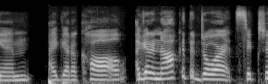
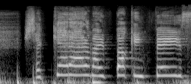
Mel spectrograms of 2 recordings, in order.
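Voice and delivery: put-on full-lungs scream, much higher; 11 semitones higher than usual. Speaker acts out a woman yelling at friends trying to talk to her, retelling a full-lungs scream. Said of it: "she's screaming at the top of her lungs".

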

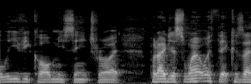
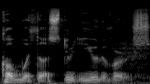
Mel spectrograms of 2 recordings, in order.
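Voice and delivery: cheesy, deep, pitched-down trance-sample voice; 4 semitones lower, 8 dB quieter than usual. Describing hard style trance music, imitating a cheesy down-pitched voice. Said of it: "cheesy, uh, down-pitched voice".

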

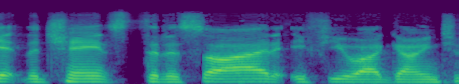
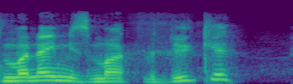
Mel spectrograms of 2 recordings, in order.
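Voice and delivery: put-on European accent; 3 semitones higher than usual. Joking about Australian players' put-on interview accents, doing a Mark Viduka accent. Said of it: "say Mark Viduka in Mark Viduka's accent".

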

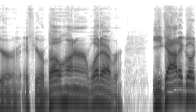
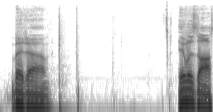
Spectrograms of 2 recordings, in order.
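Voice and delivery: emotional, choked-up voice catching in the throat; 4 semitones lower than usual. Finishing a story about a hunt and a lost dog: getting choked up. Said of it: "I'm getting a little choked up".

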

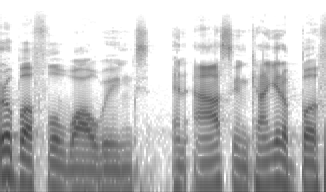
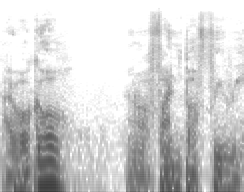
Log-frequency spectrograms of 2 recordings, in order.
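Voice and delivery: failing, put-on attempt at a Scottish accent; 4 semitones lower, 3 dB quieter than usual. Performing a quoted line in a put-on Scottish accent. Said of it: "That's my Scottish accent".

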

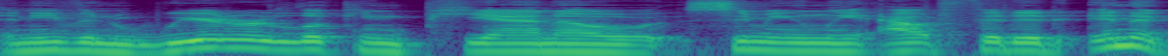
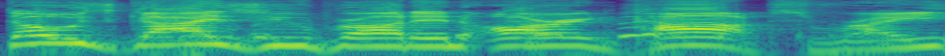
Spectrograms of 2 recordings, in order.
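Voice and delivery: blaring, very loud, high megaphone-style shout; 7 semitones higher, 17 dB louder than usual. Speaker jokes that a man used a megaphone instead of whispering, mock megaphone shouting. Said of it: "he grabs a megaphone".

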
